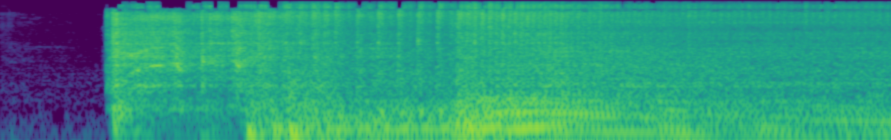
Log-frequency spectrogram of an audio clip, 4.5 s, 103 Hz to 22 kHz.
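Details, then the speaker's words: Harbor Freight Predator 3500 inverter generator cold start after maintenance with new NGK BRP spark plug (gap about 0.030–0.031), carbon cleaned, not fully reassembled; catches at once and runs steady and even. "up a cold start pretty pretty well with that new spark plug with the uh the BRP ades"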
